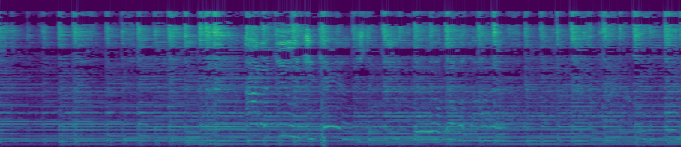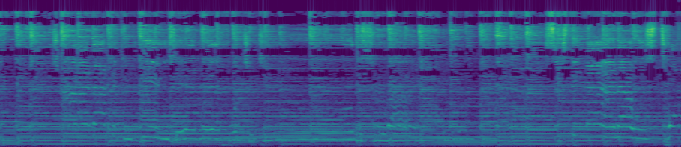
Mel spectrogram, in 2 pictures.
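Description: Acoustic guitar strummed steadily through an instrumental passage of a live song.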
